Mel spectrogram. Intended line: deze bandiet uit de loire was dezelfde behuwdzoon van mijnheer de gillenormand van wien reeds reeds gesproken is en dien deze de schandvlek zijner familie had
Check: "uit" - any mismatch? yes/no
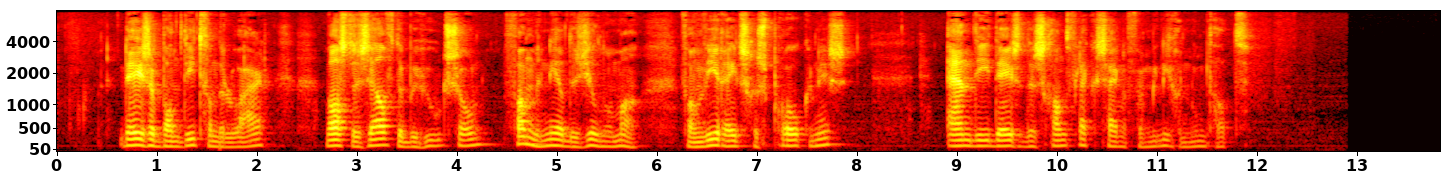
yes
